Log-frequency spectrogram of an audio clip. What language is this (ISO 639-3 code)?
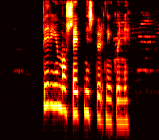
isl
